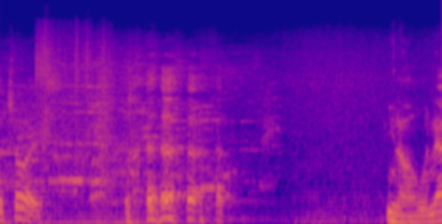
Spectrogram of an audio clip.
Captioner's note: laughing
